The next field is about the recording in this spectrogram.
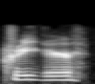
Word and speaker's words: Krieger: It's just at Rob Krieger. Just sounds like Seeger, but not spelled like Seeger.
